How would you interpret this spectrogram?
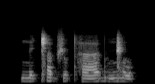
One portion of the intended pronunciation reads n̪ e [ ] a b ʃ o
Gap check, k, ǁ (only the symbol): ǁ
